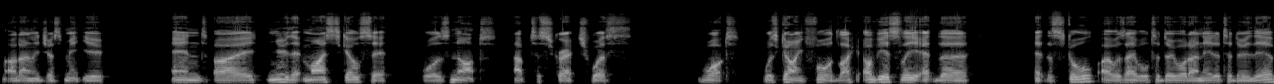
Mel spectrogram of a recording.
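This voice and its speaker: Young new zealand guy on a podcast, bright lowish voice, thinks out loud, dry close mic. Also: no room sound. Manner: open, reflective, many fillers. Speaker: guest, employee. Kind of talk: casual podcast chat.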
